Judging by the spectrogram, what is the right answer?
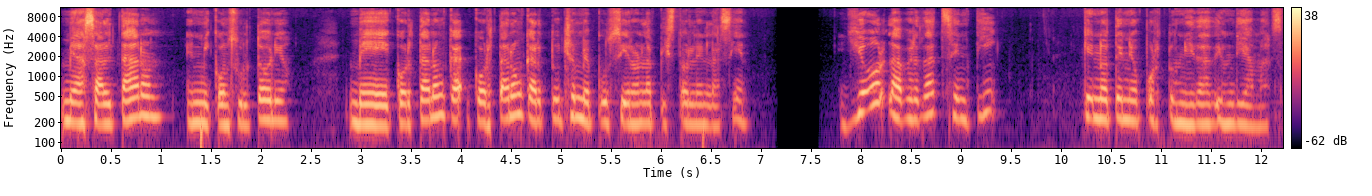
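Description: A woman talks at a fairly slow pace in a dark, mellow tone. The sound is dry and close, with no echo. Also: medium pitch for a woman. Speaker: doctor. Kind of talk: storytelling interview.

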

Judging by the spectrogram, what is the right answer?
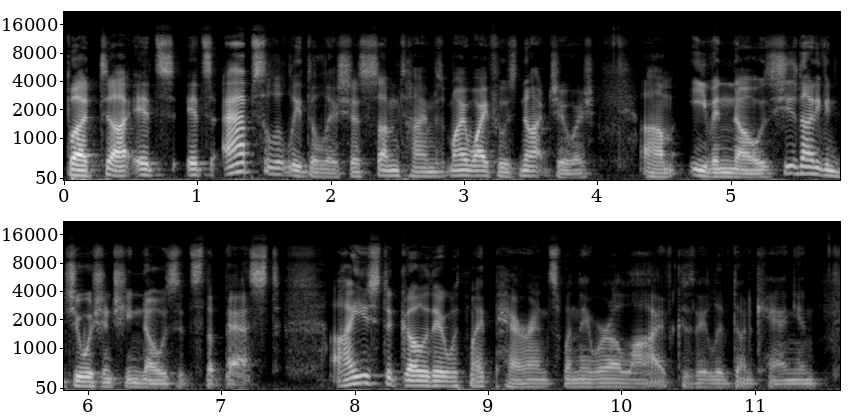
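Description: An unremarkable speaking voice from a man with a Canadian accent, fairly low-pitched, fairly quick and lively in intonation, on a very clean recording with a silent background. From Toronto, Canada. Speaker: comedy club founder. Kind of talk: casual chat.

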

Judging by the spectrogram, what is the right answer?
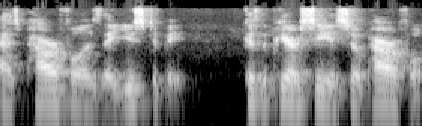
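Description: A man's somewhat breathy, medium-pitched voice with an American accent, at a fairly quick pace. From US, Taiwanese American. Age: 50s. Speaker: community organizer. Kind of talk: casual chat. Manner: halting.

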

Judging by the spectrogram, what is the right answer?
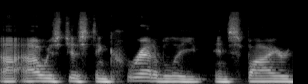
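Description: Speaking with an American accent, a man takes a very slow pace. His pitch is fairly high. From US South, South Carolina (Clemson). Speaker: house church leader. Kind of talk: interview.

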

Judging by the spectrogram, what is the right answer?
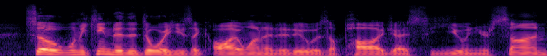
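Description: A man with an American accent speaks in a medium pitch with ordinary pitch variation. It is an ordinary speaking voice. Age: 30s. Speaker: storyteller. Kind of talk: personal storytelling.

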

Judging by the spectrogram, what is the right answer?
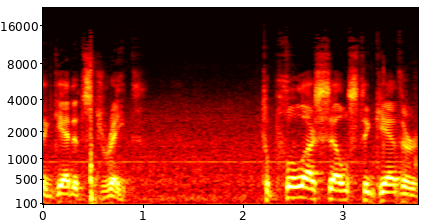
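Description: A man with an American accent uses ordinary pitch variation while noticeable background noise carries on. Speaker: rabbi. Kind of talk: sermon. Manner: animated.

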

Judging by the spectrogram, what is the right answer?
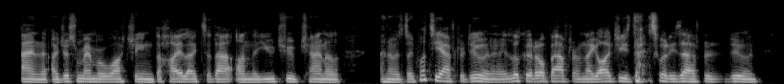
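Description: Speaking with a Kerry accent at a very fast pace, a man keeps a medium pitch, fairly even intonation and very even loudness on a very clean recording with a silent background. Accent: Kerry Irish. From Ireland, Tralee, County Kerry. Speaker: college football analyst. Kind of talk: casual chat.

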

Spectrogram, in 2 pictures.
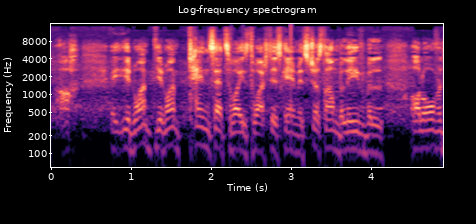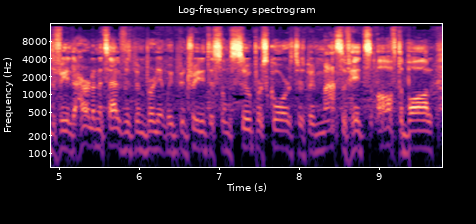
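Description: Noticeable background noise sits behind a man at a medium pitch. He talks at a fairly quick pace in a monotone, flat intonation. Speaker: hurling pundit. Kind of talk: half-time analysis.

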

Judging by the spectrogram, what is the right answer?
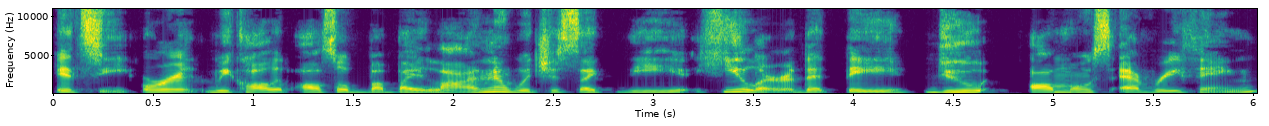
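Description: A woman's fairly low, dark, mellow voice at a moderate pace, with ordinary pitch variation, hardly any pauses, and a dry, close sound with no echo. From Philippines. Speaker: tarot card reader. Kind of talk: interview. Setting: video call.

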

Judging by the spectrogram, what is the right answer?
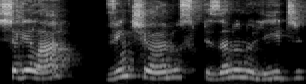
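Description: The speaker is a woman with a high pitch. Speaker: networking group executive. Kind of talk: podcast interview. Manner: energetic.

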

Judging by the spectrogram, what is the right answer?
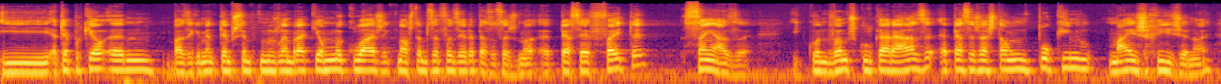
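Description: His intonation stays fairly even and his pitch is medium. The man moves along at a fairly quick pace. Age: 50s. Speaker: potter. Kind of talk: casual chat. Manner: halting.

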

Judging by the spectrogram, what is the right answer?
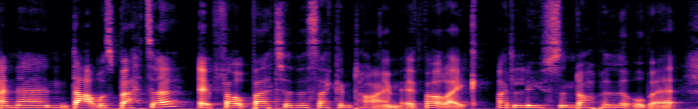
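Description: At a moderate pace, a woman talks at a fairly low pitch with ordinary pitch variation.

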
